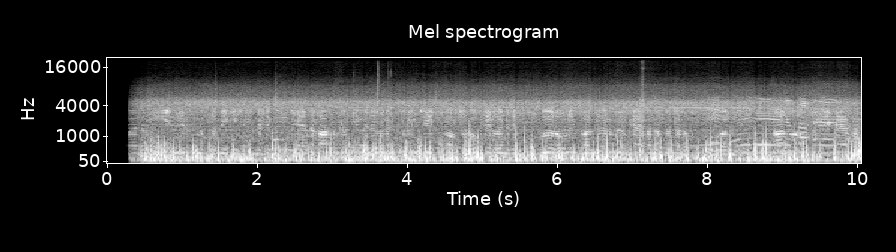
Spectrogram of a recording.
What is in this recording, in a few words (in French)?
radio turkmène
